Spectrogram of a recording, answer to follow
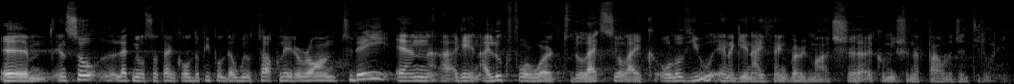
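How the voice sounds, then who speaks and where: A man talks at a fairly quick pace with hardly any pauses. Background noise is noticeable. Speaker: university professor. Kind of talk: formal welcome speech. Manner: halting, many fillers.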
